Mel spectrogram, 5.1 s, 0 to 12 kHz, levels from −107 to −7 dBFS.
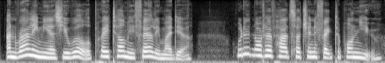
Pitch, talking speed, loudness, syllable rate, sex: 230 Hz, 255 wpm, -15 LUFS, 5.9 syllables/s, female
